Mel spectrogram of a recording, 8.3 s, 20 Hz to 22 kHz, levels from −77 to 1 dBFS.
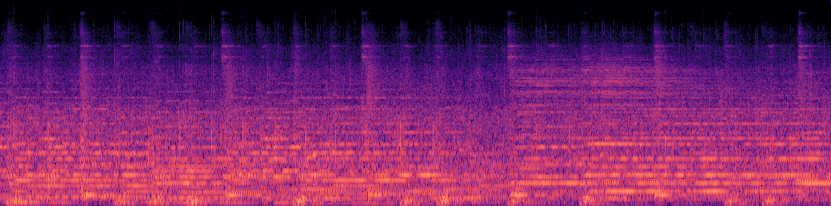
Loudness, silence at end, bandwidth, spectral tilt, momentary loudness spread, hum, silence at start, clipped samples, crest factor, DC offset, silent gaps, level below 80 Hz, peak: -20 LUFS; 0 s; 18.5 kHz; -5 dB/octave; 3 LU; none; 0 s; under 0.1%; 14 dB; under 0.1%; none; -40 dBFS; -6 dBFS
